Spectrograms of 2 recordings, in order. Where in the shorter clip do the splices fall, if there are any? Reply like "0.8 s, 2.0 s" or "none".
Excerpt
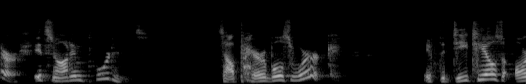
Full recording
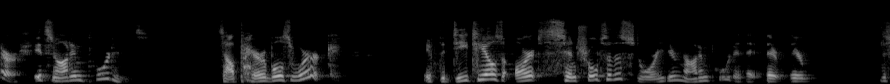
none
